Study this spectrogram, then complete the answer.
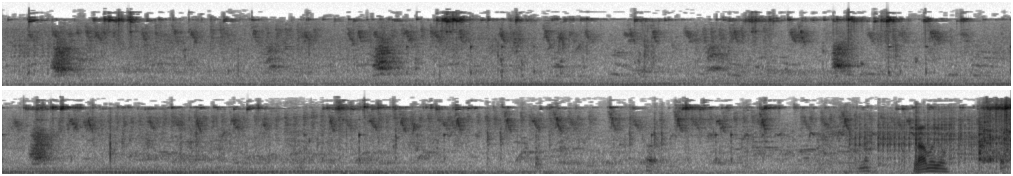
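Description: Metal chains hanging from concrete dumbbells rattle and clink.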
